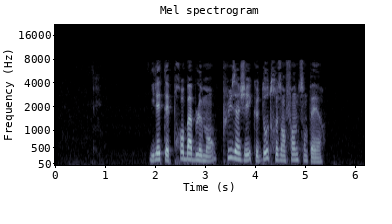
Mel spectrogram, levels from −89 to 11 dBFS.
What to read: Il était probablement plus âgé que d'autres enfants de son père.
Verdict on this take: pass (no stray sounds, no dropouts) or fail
pass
